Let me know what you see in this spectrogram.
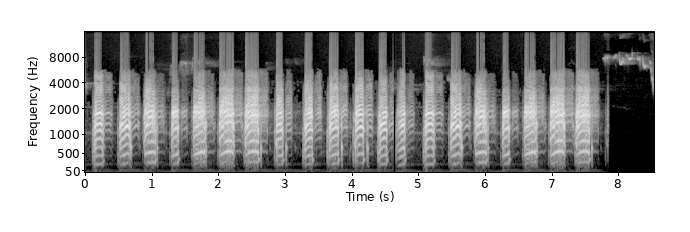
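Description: Duck quacking: a long, rapid run of about twenty loud quacks, roughly three a second, that stops a little before the end.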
